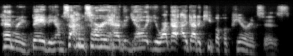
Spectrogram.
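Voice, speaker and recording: A woman's voice: medium pitch, fairly bright tone, natural voice. A woman reading the part of a brash, foul-mouthed, washed-up male Hollywood agent at a comedy table read. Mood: sheepish. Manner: blunt, profane, halting when cornered.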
